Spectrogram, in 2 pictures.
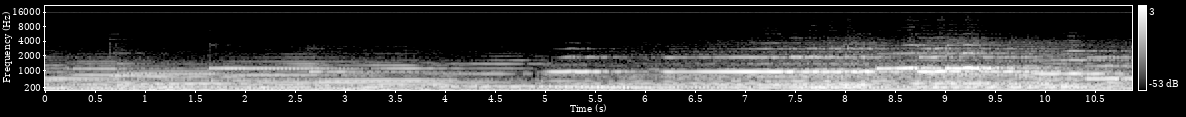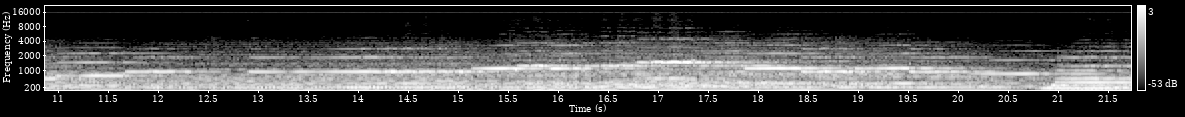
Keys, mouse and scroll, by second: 4.1-9.7 drag, 7.3 typing, 16.7-21.7 drag, 21.2-21.7 typing.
